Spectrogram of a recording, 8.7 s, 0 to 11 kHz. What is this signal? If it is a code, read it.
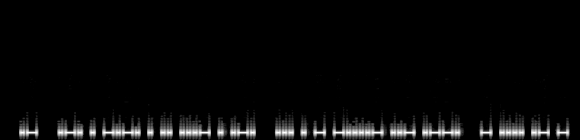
Morse code, heard as a keyed tone, about 25 wpm, 600 Hz. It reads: A RECEIVER SET-UP THAT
